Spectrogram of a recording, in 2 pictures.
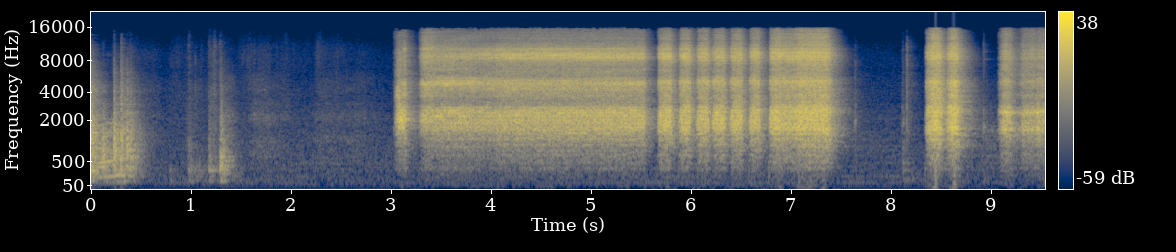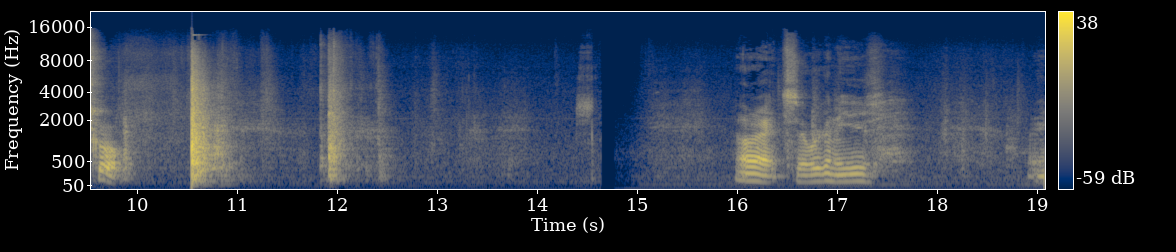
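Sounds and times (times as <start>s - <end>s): compressed air blow gun hissing: 3.1s - 7.6s, 8.4s - 9.7s.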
